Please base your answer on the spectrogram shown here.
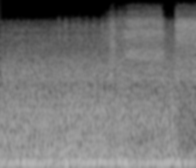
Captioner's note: machine whirring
